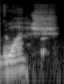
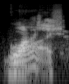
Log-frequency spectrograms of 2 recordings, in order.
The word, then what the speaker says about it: gouache: yeah oh and it's it's pronounced gouache just like gach gouache y'all gouache okay did you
